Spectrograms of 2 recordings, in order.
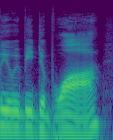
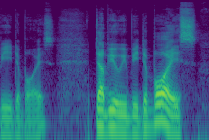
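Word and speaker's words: Du Bois: web deboy side note not web DUIs he wanted it Deo asked it to be pronounced web Deo web deoy um you know Booker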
